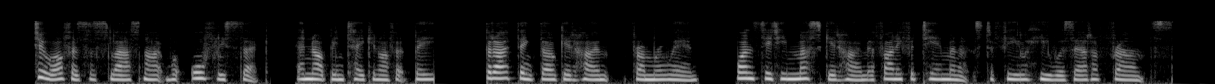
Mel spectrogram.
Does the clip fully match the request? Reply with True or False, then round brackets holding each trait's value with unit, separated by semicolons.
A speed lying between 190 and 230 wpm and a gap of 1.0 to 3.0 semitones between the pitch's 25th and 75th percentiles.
True (195 wpm; 2.4 semitones)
